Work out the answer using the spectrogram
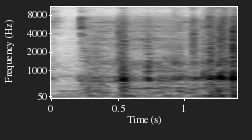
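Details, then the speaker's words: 1984 woodgrain Panasonic PV-1331 VCR switching into a mode while trying SLP: sharp mechanical bangs, clunks and clicks in short bursts, typical of these older Panasonics; normal mode-change clunk. "let's try some slp i love that bang sound that these older panasonic's make when they switch into a mode"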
